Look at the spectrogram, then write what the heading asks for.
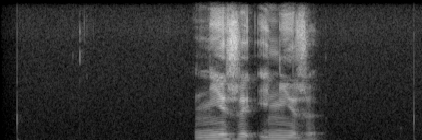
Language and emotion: Russian, neutral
